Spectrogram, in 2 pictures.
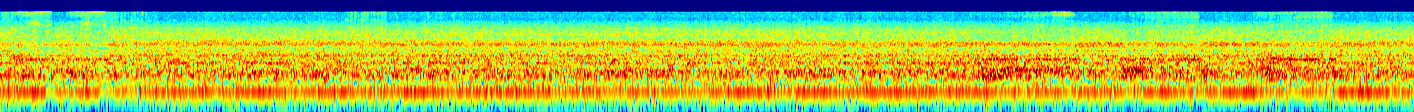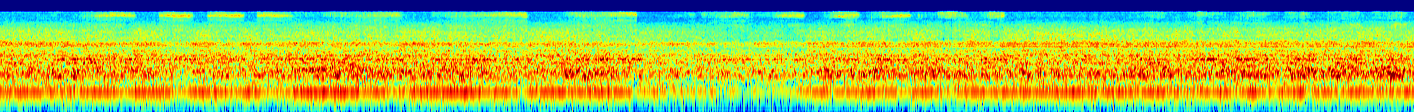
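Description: Small sanding drum spinning in a drill press, grinding against an acrylic workpiece pressed to it by hand, over a vacuum running steadily to pull away the acrylic dust.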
